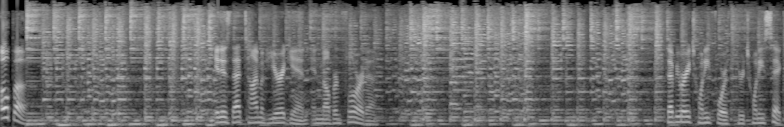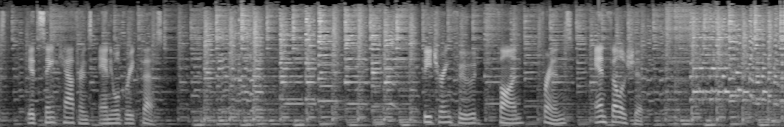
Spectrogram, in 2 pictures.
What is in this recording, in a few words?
festival advertising spot; st cathrerines festival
